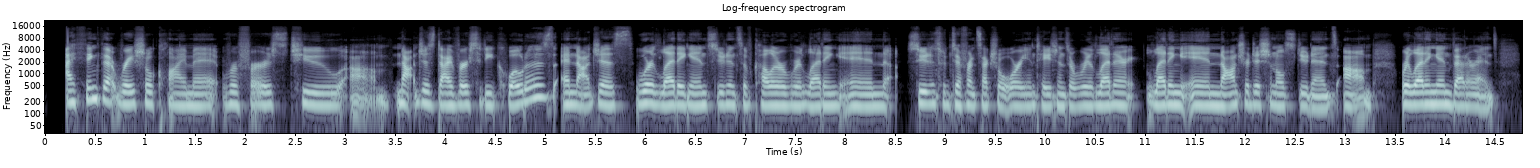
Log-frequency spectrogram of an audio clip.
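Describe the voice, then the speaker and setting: Recorded very cleanly against a silent background, a woman with an American accent has an ordinary speaking voice with a fairly low pitch. Her intonation stays fairly even at a moderate pace, with hardly any pauses. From New York City, Brooklyn. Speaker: college student and student newspaper editor. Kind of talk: casual chat.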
